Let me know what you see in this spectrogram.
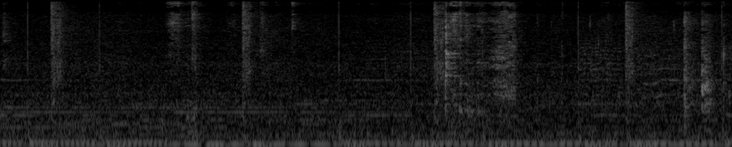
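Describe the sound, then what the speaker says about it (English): Milk is stirred into a fried chicken batter in a bowl, giving soft, continuous scraping and sloshing with scattered light clinks of a utensil against the dish, close and fairly quiet. "So now you'll just incorporate everything, mix it up really well"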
